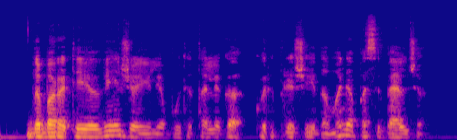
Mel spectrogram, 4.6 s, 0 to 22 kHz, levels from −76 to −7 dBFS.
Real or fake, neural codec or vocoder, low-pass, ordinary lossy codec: fake; vocoder, 44.1 kHz, 128 mel bands every 512 samples, BigVGAN v2; 14.4 kHz; AAC, 48 kbps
